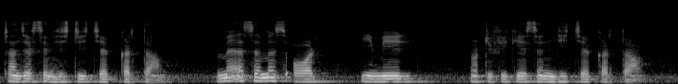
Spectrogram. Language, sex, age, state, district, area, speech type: Urdu, male, 18-30, Bihar, Madhubani, rural, spontaneous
